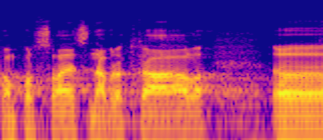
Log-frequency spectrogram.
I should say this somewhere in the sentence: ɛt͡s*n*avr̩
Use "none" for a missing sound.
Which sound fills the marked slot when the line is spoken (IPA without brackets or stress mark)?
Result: n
